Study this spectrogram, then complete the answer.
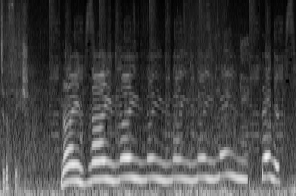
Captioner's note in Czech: mluví cizím jazykem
